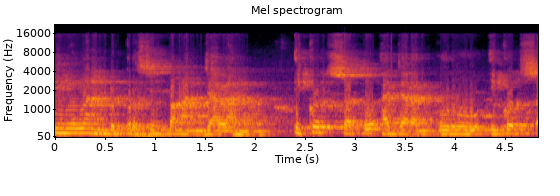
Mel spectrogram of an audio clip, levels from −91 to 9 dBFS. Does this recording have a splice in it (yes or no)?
no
